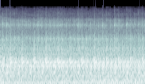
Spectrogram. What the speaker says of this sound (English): This is a nice three-cylinder Shibaru engine, and remember, you don't have any diesel particulate filter to worry about.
